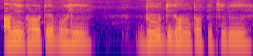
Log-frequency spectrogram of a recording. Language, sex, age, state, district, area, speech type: Assamese, male, 30-45, Assam, Charaideo, rural, spontaneous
